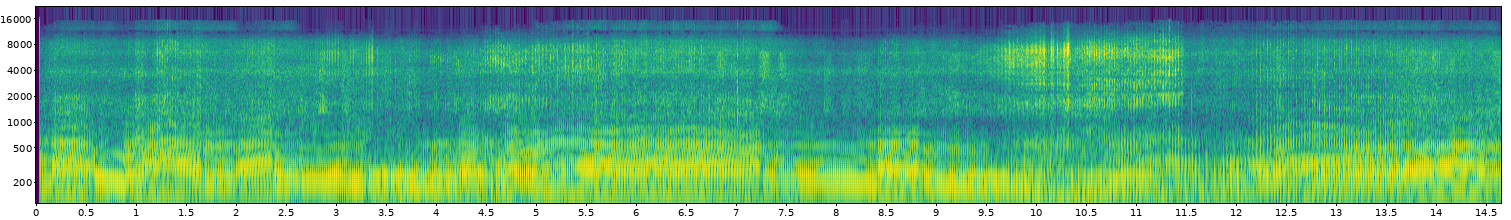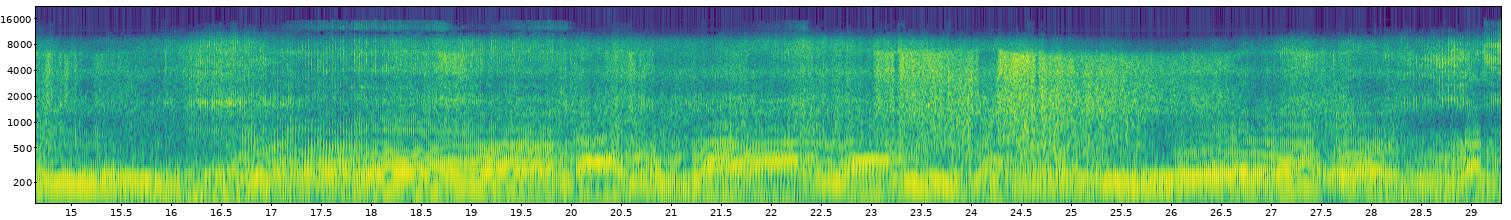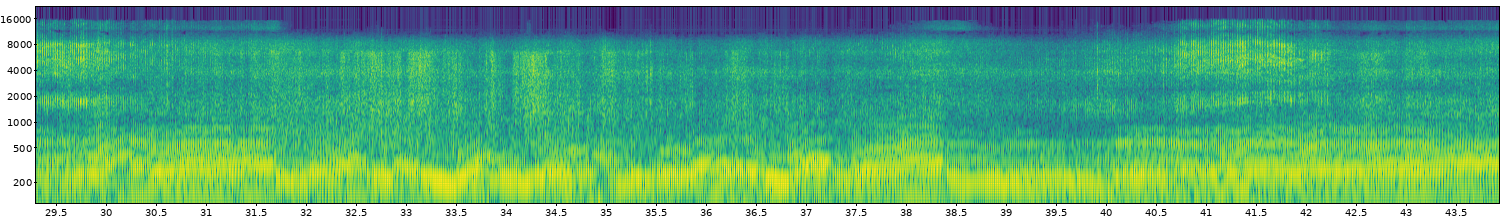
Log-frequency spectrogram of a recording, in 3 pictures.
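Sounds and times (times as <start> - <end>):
quad engine revving: 0.0 - 25.1, 26.1 - 43.9.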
